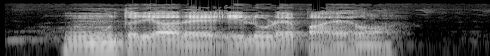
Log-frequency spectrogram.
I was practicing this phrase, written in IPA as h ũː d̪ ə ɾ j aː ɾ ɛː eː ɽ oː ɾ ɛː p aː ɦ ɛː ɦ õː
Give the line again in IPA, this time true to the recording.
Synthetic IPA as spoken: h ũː d̪ ə ɾ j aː ɾ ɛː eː l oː ɽ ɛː p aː ɦ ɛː ɦ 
